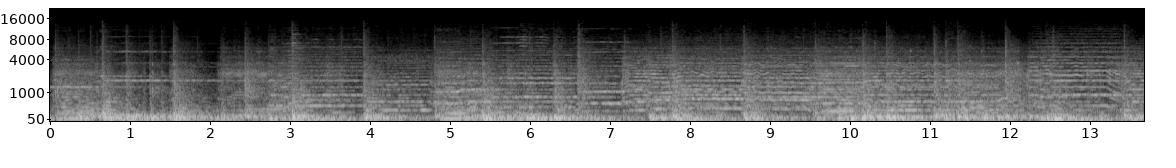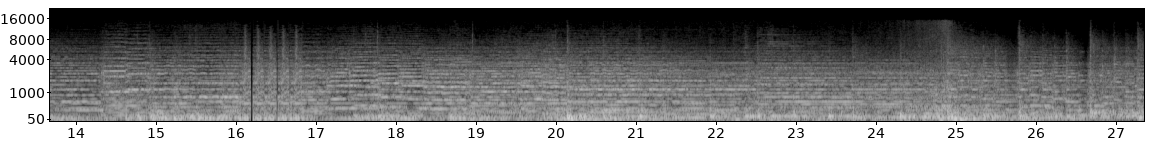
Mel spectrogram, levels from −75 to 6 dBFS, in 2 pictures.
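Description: At 16.18 s the CD is stuck on one turn until 16.82 s: a scratch keeps knocking the laser back one track, so a 160 ms slice repeats four times, each with a brief mute. Unlike irregular dropout glitches, the stutter is fast and perfectly even.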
